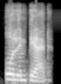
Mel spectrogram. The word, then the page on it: Olympiad: Indian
